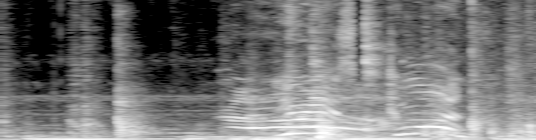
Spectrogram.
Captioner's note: groaning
